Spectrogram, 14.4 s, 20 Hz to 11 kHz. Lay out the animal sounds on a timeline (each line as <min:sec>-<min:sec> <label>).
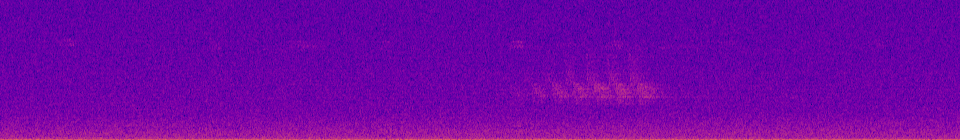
0:07.6-0:10.0 Ovenbird (Seiurus aurocapilla)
